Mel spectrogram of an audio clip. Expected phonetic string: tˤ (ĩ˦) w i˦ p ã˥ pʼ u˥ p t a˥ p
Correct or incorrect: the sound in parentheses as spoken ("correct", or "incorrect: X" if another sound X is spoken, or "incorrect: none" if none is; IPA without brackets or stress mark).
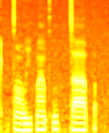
correct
